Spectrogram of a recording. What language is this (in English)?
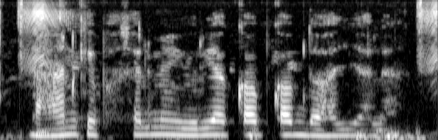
Bhojpuri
